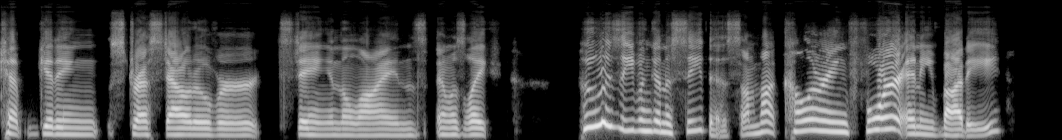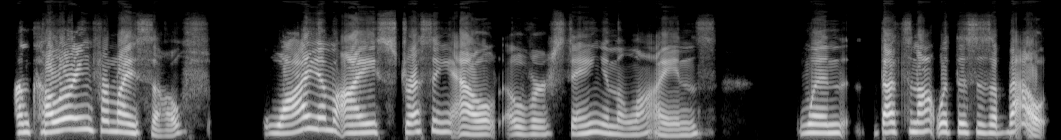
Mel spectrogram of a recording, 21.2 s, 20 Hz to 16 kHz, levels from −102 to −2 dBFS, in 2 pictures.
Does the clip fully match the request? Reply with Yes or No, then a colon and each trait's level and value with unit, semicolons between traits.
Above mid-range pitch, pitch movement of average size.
No: high, 210 Hz; wide, 6.3 semitones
